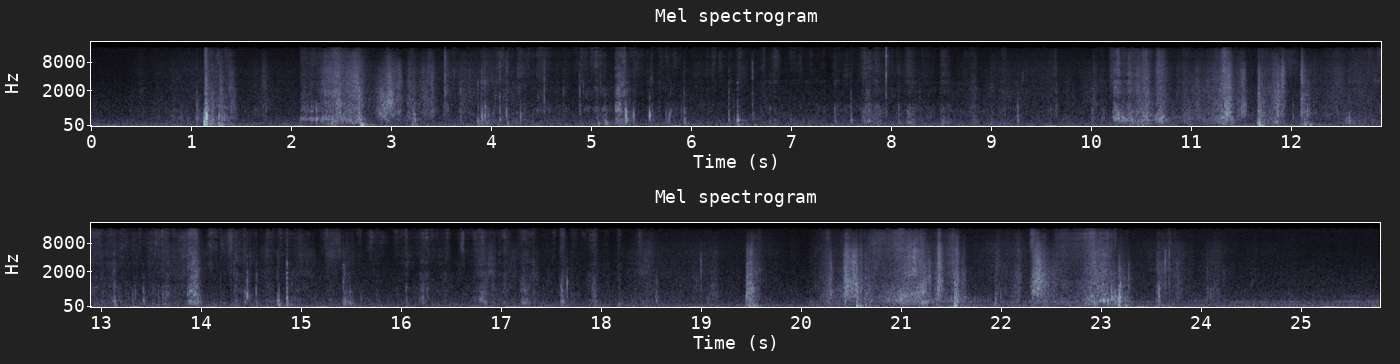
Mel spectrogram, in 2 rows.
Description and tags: carpet 14d lightshoes onoff
Getting light shoes on/off. Recorded with a ZOOM H2 in a basement of a house, normalized with Audacity.
steps, footstep, footsteps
